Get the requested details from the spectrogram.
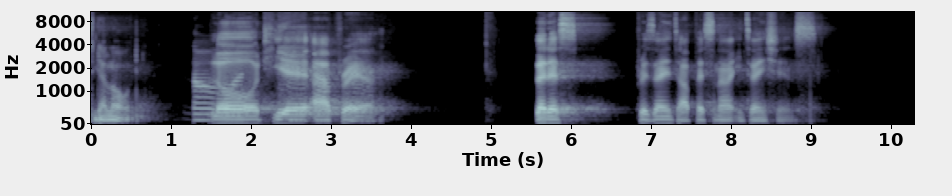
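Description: A young man speaks calmly into a microphone, heard through a loudspeaker in an echoing hall.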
